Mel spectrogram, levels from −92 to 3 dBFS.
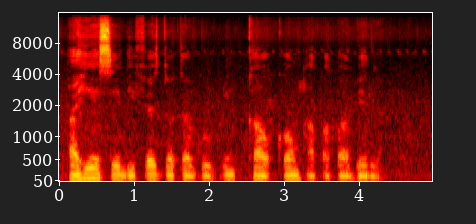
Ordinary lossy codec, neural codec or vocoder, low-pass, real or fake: none; none; 14.4 kHz; real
